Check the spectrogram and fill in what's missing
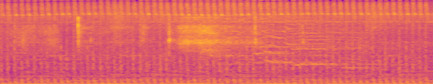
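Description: A helicopter in GTA Online, its rotor chopping fast and steady with a continuous engine whine, loud and close the whole time, with brief faint game sounds over it and no talking.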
